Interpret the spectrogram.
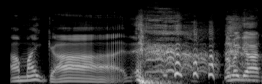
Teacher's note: You just got a bit of vocal fry.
